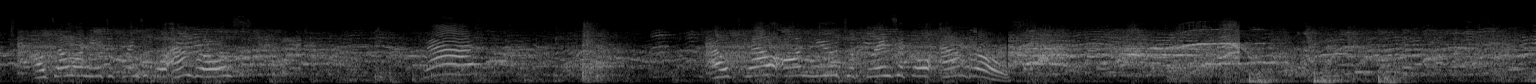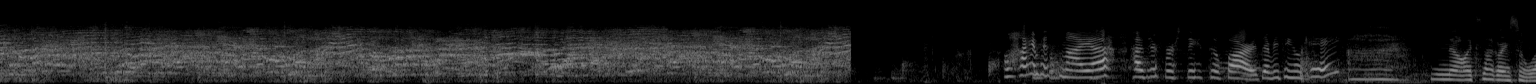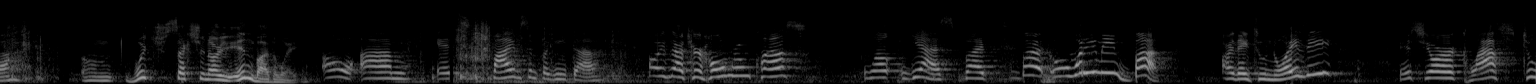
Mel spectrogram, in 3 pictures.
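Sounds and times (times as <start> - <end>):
children chattering and shouting: 0.0 - 23.9.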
